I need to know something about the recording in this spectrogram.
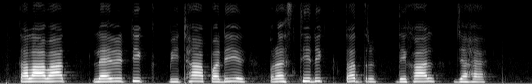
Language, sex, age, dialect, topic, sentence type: Magahi, female, 18-24, Northeastern/Surjapuri, agriculture, statement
